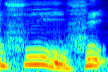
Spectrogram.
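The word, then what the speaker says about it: 夫婦: 일본어 발음에서 여기에서는 부부일 때는 후 이렇게 장음으로 되고 농부일 때는 노후 이렇게 한음절로 발음이 됩니다.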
